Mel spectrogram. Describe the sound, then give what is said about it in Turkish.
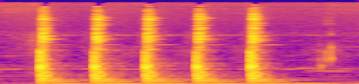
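Five firm, evenly spaced knocks on a door, quick and steady, fairly loud, with nothing else but a faint brief sound after the last knock. “Kapıyı çalıyorsun.”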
